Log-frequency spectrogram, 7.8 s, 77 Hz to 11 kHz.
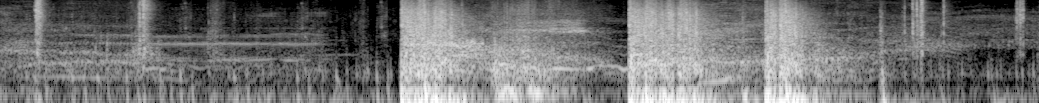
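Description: SMG gunfire in the video game 7 Days to Die, with loud bursts of rapid shots in several volleys separated by quieter stretches of faint game ambience and isolated clicks.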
